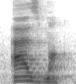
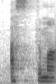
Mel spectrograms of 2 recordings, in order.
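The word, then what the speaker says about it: asthma: actually ಅದು ಅಸ್ತಮ ಅಲ್ಲ ಆಸ್ಮಾ ಆಸ್ಮಾ ಅಲ್ಲಿ ಟಿ ಎಚ್ ಸೈಲೆಂಟ್ ಆಗುತ್ತೆ ಟಿ ಸೈಲೆಂಟ್ ಆಗುತ್ತೆ ಅದರ ಜೊತೆಗೆ ಎಚ್ ಸೈಲೆಂಟ್ ಆಗುತ್ತೆ ಸೊ ಆಸ್ ಅದನ್ನ ನಾವು ಝೆಡ್ ಮಾಡಬೇಕು so this is the correct pronunciation of this word ಅಸ್ತ್ಮ ಅಸ್ತ್ಮ ನಾವು ಮಾಡ್ಕೊಂಡಿರೋದು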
